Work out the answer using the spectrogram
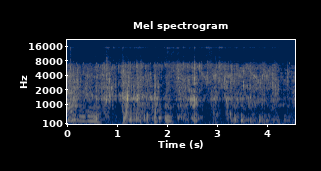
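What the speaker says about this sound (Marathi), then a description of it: "तर नळाला पाणी आलं इथं" Tap water runs in a hillside village, a low continuous splashing trickle with faint voices in the background.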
